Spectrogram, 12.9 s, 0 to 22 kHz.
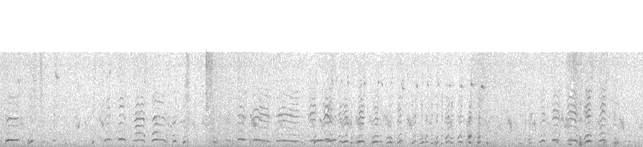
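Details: Callie's four-week-old puppies, "Formule 1" litter, whimper and squeal in a busy chorus of high, short, wavering cries.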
